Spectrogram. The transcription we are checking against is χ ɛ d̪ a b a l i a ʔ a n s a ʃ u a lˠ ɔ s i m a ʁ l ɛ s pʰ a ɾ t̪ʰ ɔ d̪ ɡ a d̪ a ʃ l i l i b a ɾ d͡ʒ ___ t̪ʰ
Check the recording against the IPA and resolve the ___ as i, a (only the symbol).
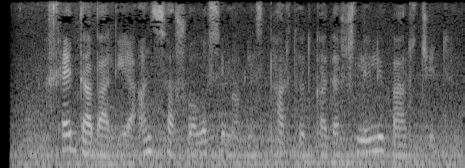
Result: i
